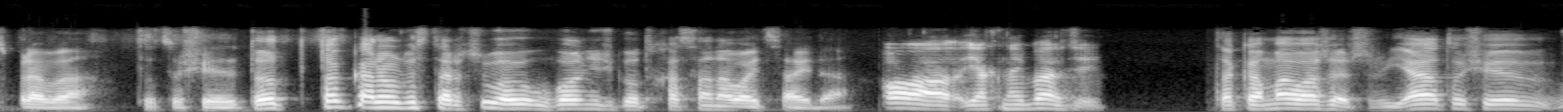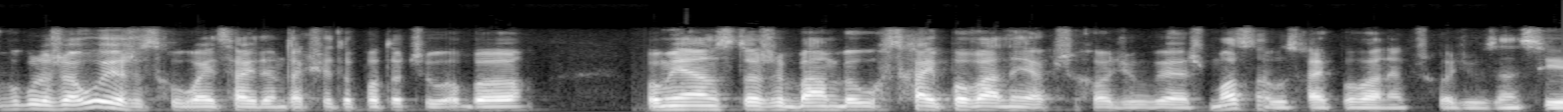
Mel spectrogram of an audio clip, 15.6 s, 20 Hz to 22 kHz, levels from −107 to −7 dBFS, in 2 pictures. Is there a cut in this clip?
no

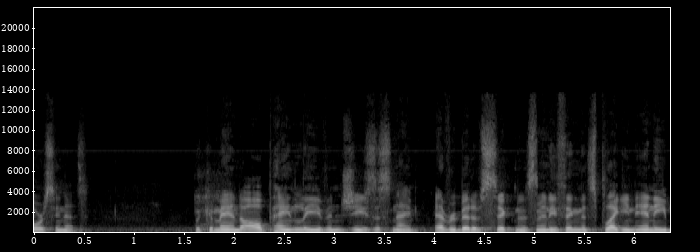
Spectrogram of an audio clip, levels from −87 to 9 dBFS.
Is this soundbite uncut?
no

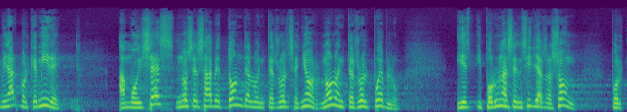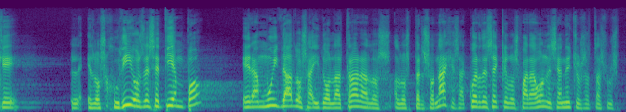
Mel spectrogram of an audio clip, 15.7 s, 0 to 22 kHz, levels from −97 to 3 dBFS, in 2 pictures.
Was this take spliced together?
no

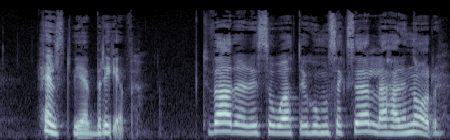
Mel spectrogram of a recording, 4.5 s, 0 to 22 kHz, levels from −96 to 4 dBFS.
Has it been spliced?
yes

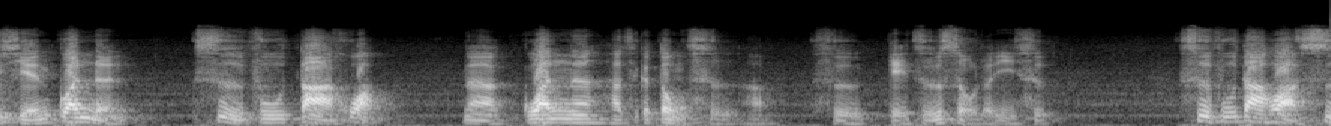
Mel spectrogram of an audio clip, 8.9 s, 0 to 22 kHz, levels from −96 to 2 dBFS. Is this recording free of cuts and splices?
no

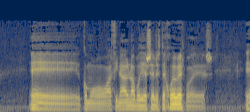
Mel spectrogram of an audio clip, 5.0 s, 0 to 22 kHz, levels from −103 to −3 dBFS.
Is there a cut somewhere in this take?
yes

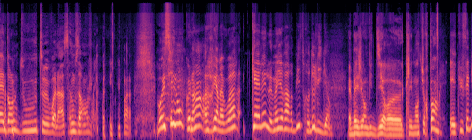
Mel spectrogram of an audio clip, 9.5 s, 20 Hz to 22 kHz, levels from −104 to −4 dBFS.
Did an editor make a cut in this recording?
no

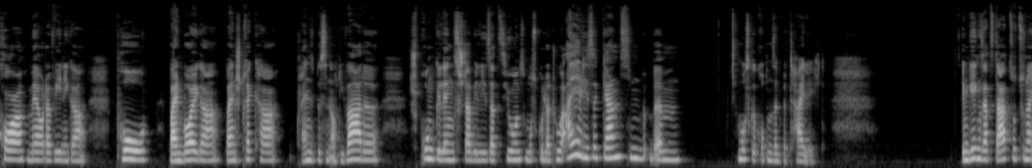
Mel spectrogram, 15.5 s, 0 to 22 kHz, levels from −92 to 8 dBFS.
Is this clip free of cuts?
yes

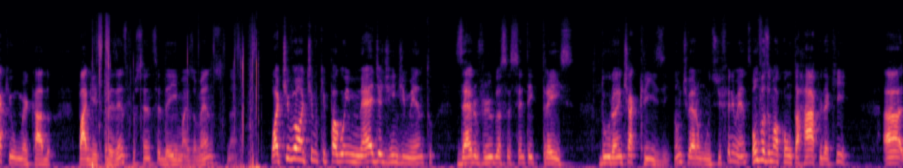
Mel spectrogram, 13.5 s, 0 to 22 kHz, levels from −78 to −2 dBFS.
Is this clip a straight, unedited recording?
no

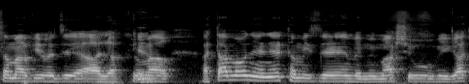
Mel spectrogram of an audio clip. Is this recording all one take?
yes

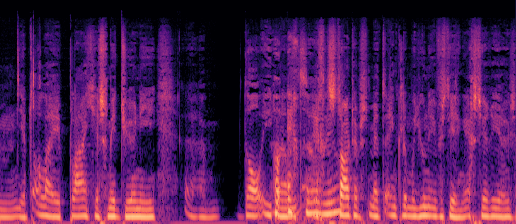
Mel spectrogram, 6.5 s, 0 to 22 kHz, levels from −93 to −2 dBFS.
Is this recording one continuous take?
no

